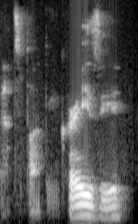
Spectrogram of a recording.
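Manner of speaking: muttered under the breath. Speaker acts out a man's reaction on reading the printed page, muttered under his breath. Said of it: "quietly under his breath".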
